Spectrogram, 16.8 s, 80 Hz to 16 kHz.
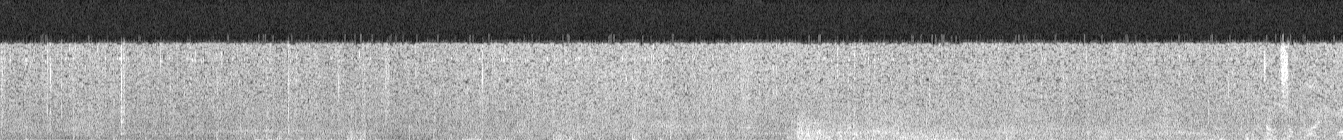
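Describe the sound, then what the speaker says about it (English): Steady heavy rain with rolling thunder rumbling throughout in the video game The Witcher 3, a louder surge of downpour midway, plus faint hoof-like clopping in the background. "Don't stop raining, my arse will rot off."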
